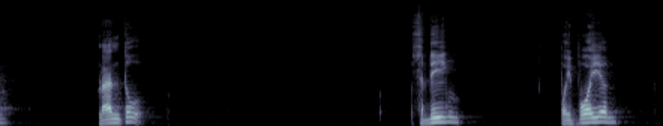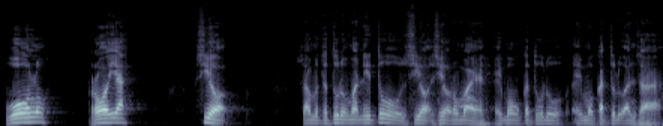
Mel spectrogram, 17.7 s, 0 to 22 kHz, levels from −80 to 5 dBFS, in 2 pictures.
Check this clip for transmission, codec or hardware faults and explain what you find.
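No faults can be heard anywhere in this recording.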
